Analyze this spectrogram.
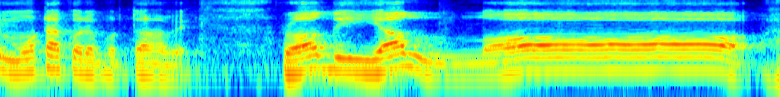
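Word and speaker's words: الله: ডানদিকে জবর এসেছে এজন্য আল্লাহ শব্দের এই লামের উচ্চারণকে মোটা করে পড়তে হবে রদিল্লাহ হা পেশহু রদি আল্লাহু আইন নুন জবর আন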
